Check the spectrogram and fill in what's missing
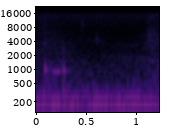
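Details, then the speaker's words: Two brief electronic beeps in a quiet room as the softkey is pressed to change preset energy on a corpuls1 defibrillator during a defibrillation tutorial; keypress tone. "To change the preset energy, we press the softkey"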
